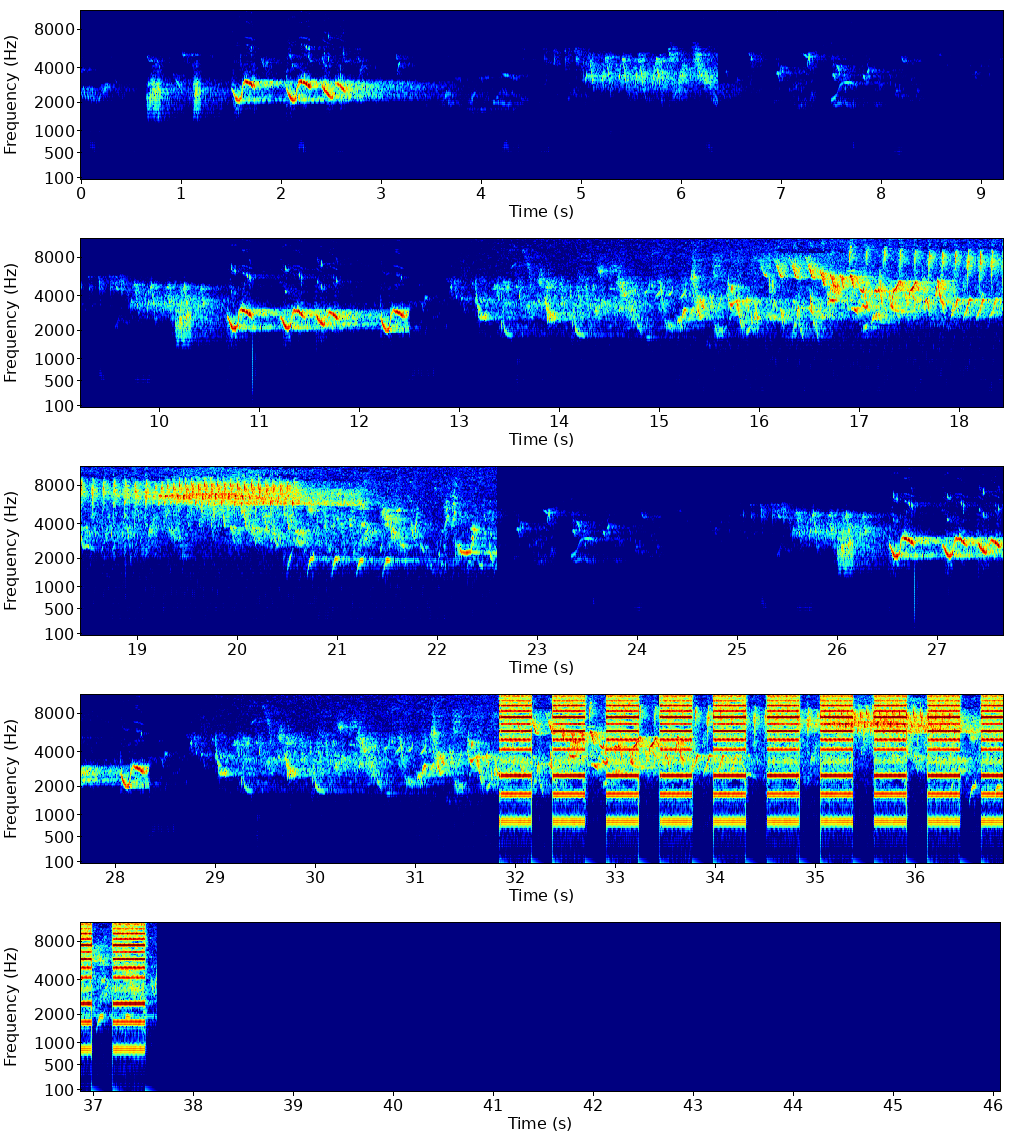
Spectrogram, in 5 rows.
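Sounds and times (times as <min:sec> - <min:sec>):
alarm timer beeping: 0:31.9 - 0:37.7.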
